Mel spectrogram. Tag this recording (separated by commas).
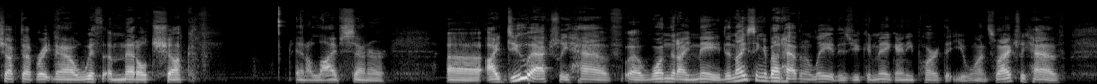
Speech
